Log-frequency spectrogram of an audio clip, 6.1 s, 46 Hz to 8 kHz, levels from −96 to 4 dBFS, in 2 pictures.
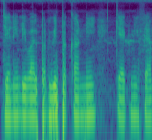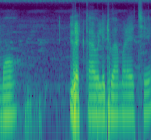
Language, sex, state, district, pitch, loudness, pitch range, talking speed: Gujarati, male, Gujarat, Valsad, 115 Hz, -23 LUFS, 110-120 Hz, 120 wpm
